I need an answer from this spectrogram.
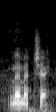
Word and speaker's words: Mehmetic: Is that how you say his name? Yeah. Mehmetic? Mehmetic, yeah. Pretty close to Nemechek.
